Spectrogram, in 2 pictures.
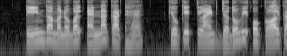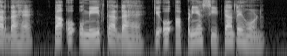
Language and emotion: Punjabi, sad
